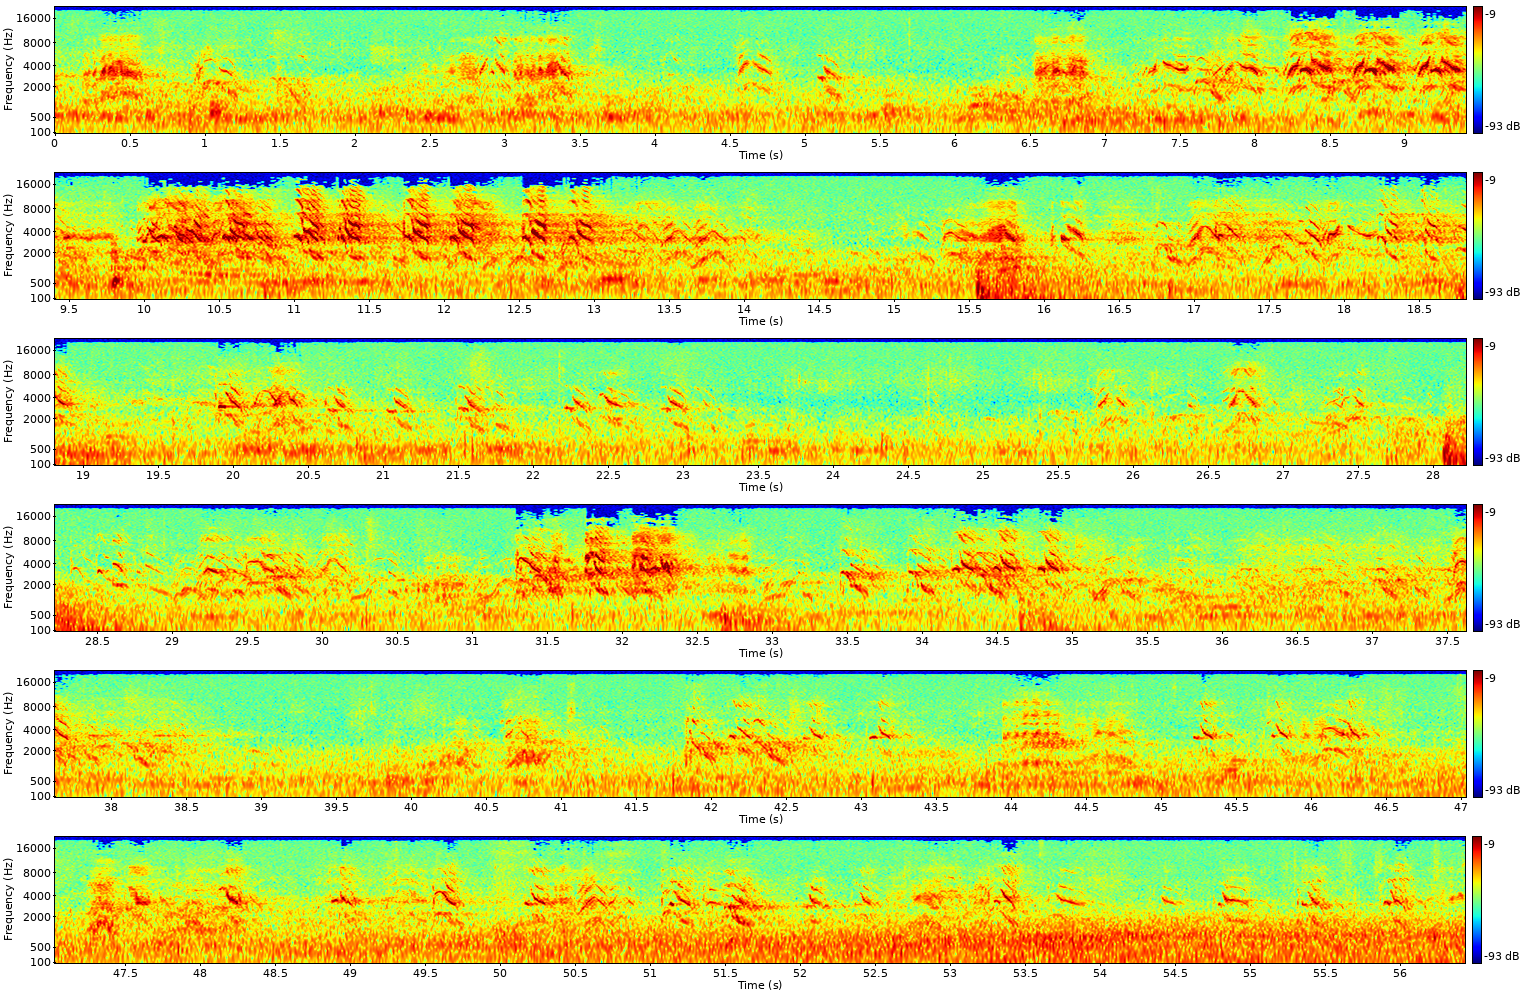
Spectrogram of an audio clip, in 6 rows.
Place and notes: Leonardo Square, Univeristy of Pavia, Italy - birds on the medieval towers
in front of the three medieval towers, also courtyard of the University, lots of different kind of birds make their nest in the holes of the tower. People passing by in the background.
27 October 2012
